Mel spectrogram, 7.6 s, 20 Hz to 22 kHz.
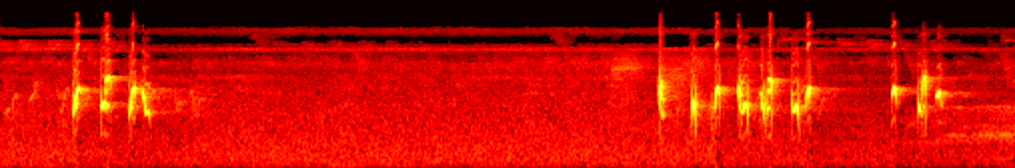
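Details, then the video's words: Bulbul song used as a lure to call wild birds: two bursts of bright, bubbly warbled notes, each a quick run of three to six liquid phrases, separated by a few seconds of quiet. "เสียงนกดอกแตงEp.183.ฟังกันยาวๆ เพลงหัดลูกเสอ ใช้เรียกนกป่า Suara pikat merbah lekir gacor"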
